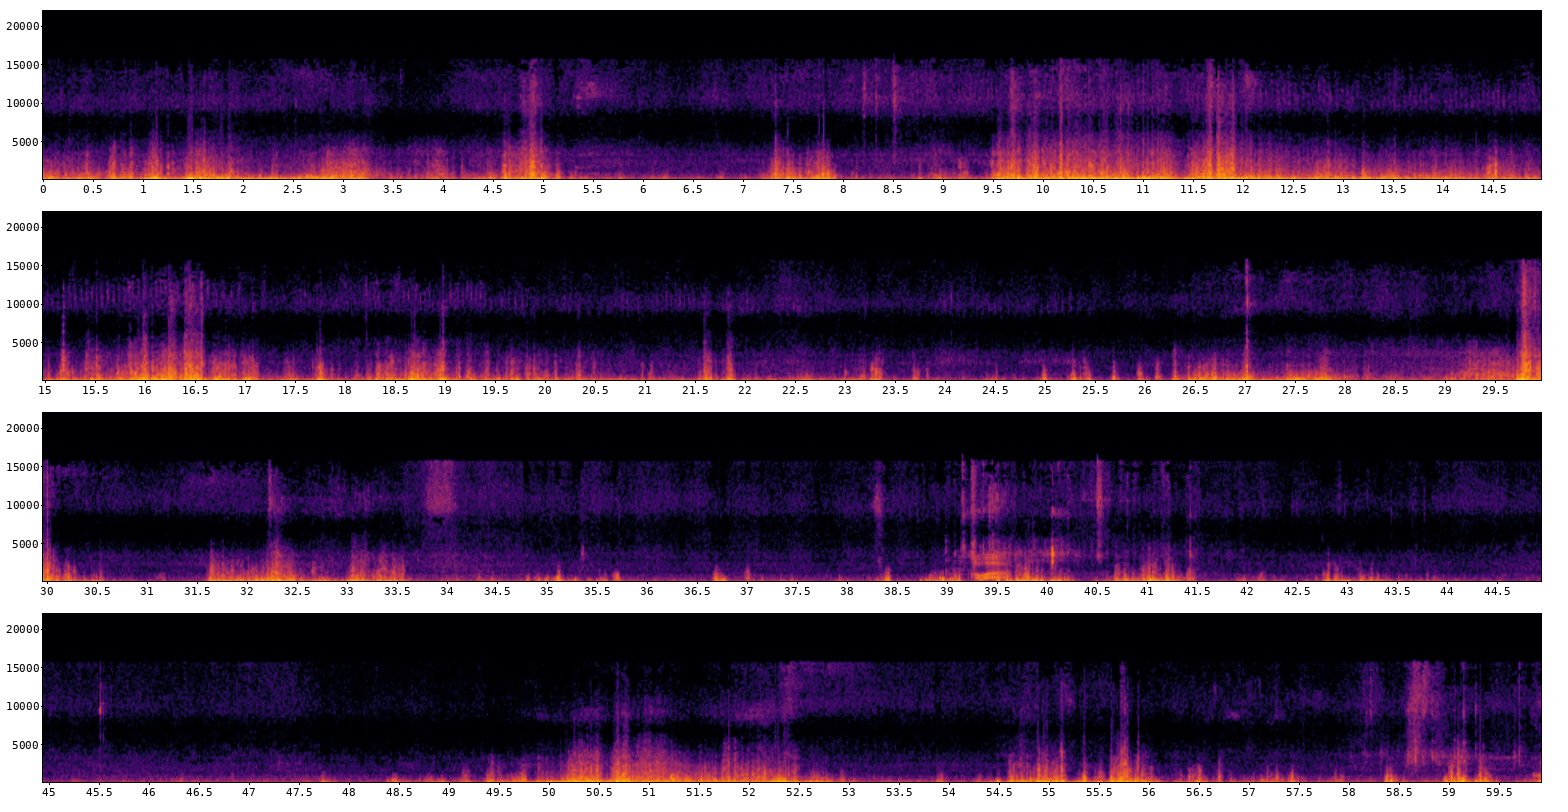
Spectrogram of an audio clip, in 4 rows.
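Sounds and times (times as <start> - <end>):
heavy surf breaking on rocks: 0.0 - 59.9
wind buffeting microphone: 0.0 - 59.9.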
